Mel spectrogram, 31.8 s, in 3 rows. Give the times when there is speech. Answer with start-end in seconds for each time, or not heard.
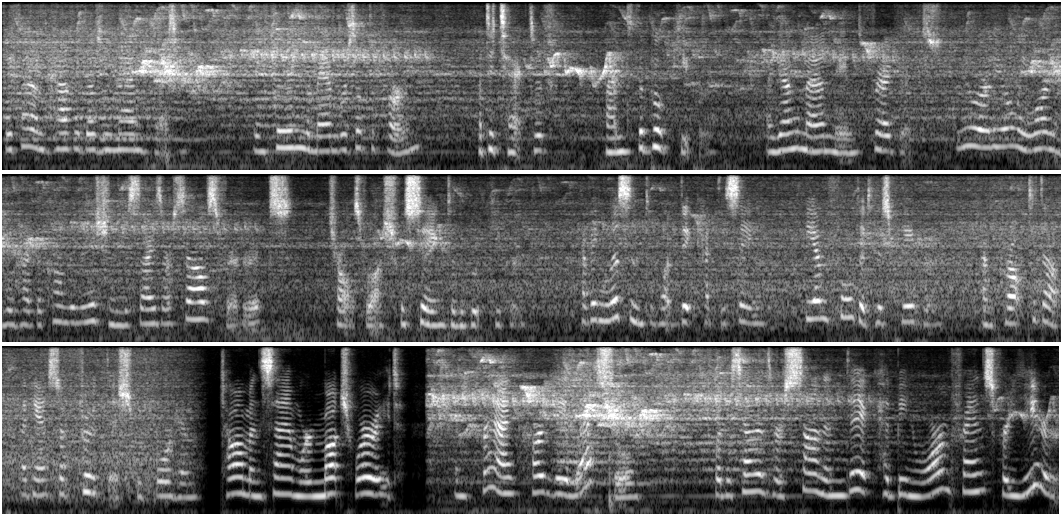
0.0-27.6, 28.3-31.7.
